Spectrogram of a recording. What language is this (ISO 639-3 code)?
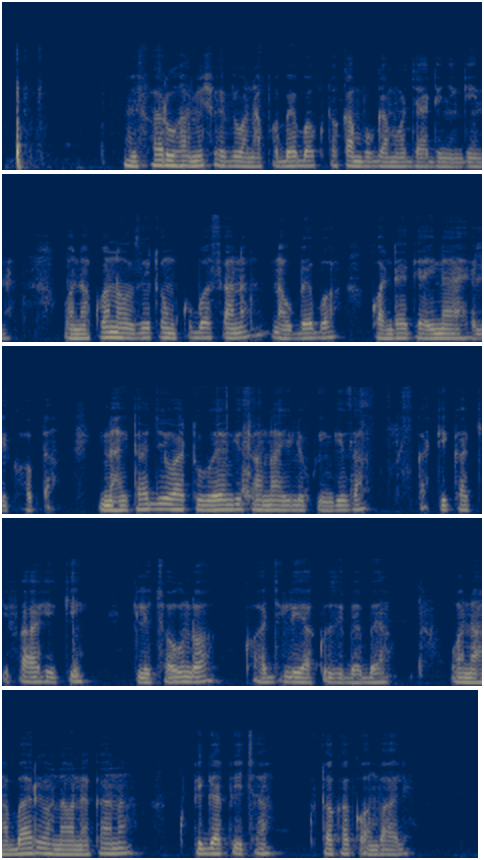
swa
